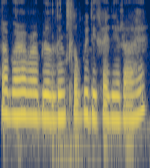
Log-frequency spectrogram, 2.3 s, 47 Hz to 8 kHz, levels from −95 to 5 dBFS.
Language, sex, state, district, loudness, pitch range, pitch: Hindi, female, Arunachal Pradesh, Papum Pare, -12 LUFS, 215-235 Hz, 225 Hz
